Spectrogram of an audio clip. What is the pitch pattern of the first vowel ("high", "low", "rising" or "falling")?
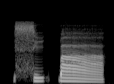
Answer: high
